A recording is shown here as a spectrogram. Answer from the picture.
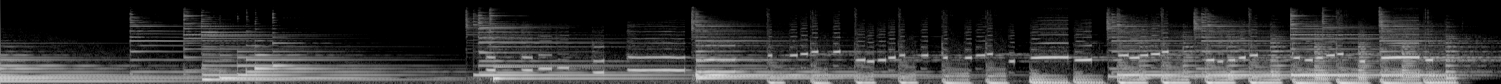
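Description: An instrumental theme melody that plays at the very end of the Avārijas brigāde animated films, opening with slow sustained chords, then shifting into a bouncy, steady rhythm with pulsing bass and bright, twinkling high notes.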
